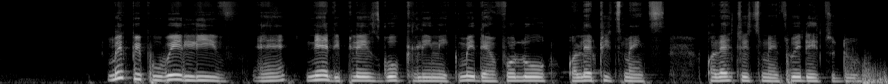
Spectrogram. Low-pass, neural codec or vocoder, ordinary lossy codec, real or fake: none; none; none; real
